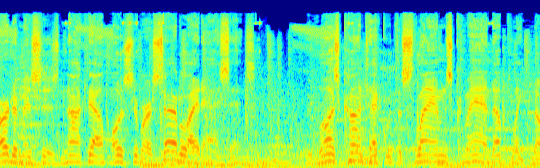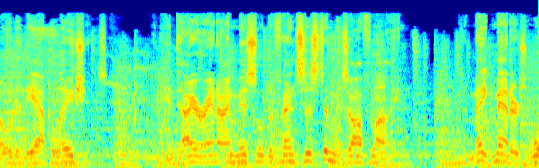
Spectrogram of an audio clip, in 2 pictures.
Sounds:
speech, music

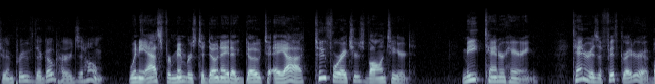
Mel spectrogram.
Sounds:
speech

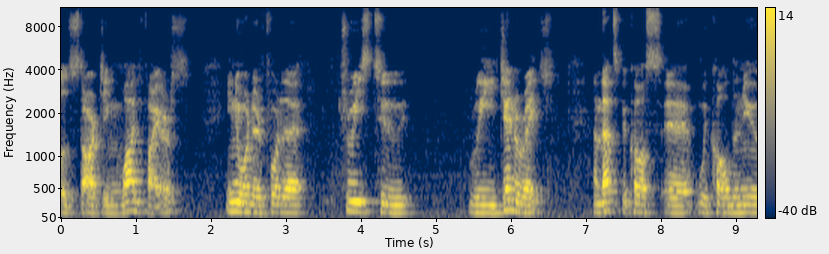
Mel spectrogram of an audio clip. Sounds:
speech

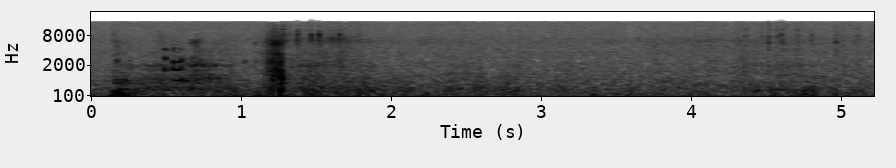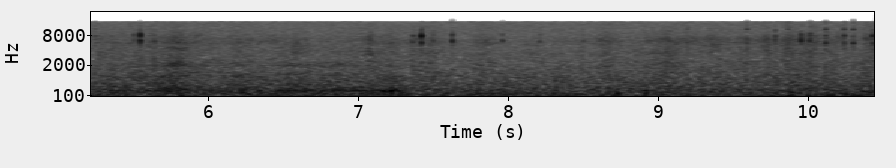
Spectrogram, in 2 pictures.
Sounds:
cat, animal, domestic animals

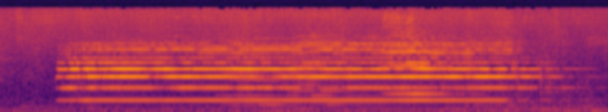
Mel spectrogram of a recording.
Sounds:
music, bowed string instrument, orchestra, musical instrument, classical music, fiddle

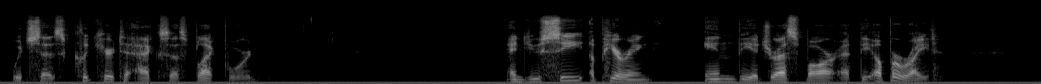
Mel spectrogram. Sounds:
speech

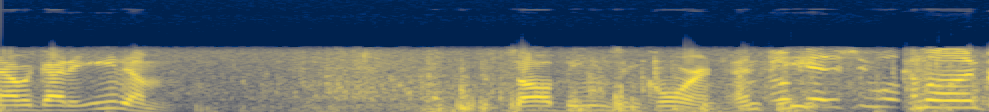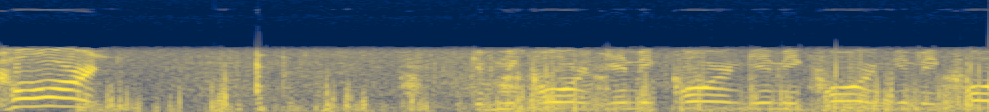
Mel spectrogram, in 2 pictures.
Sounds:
water vehicle, speech

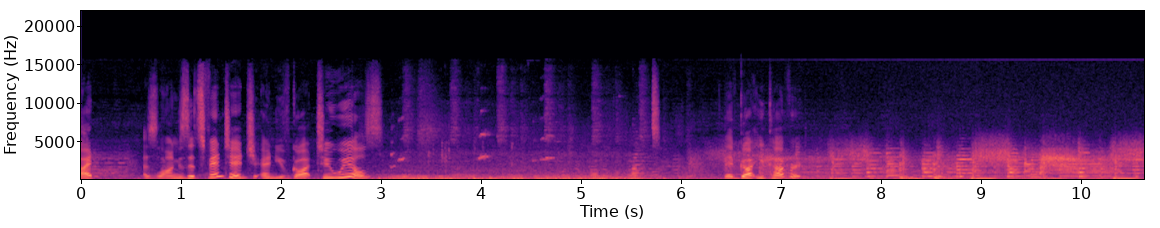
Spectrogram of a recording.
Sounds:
speech, music

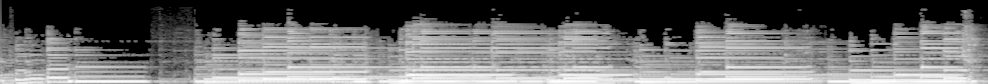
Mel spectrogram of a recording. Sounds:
music

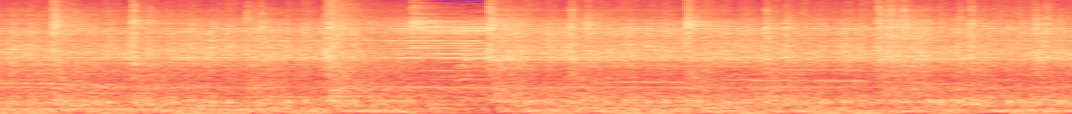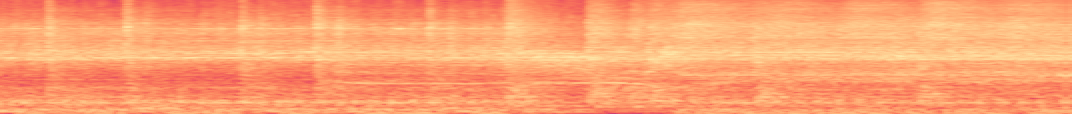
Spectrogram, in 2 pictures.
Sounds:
pop music, music

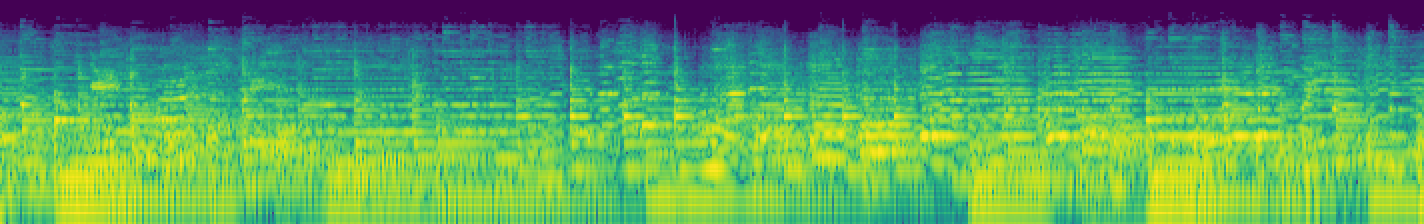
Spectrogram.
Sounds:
music, harp

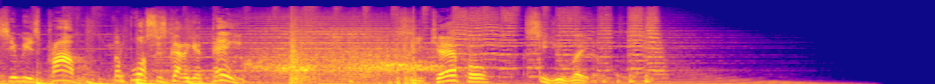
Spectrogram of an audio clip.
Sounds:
speech, music

